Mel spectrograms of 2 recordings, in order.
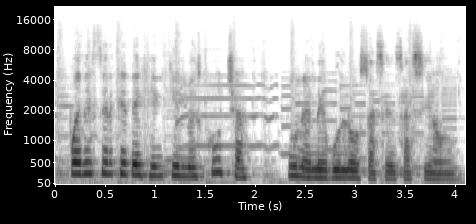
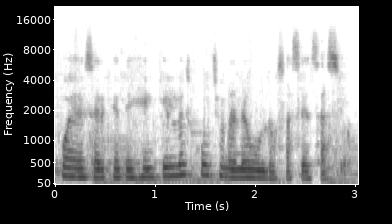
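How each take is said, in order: First: The final vowels are lengthened and drawn out. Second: The final vowels are short and clipped. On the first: "me queda un poquito más larga las vocales como quien quien lo escucha" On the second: "si lo leo normal"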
